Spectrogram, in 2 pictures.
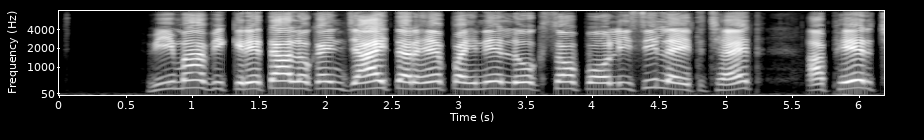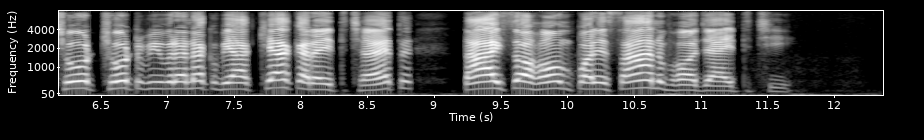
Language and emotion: Maithili, disgusted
